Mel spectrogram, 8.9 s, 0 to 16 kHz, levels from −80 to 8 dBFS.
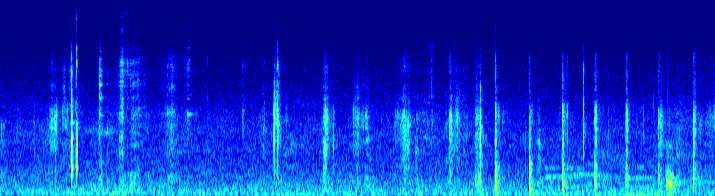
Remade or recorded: recorded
